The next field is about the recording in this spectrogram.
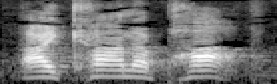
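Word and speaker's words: Icona Pop: She could talk to us about Iconana Pop. Yeah. Did I even say that right or something? I think you said it exactly how it's spelled.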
